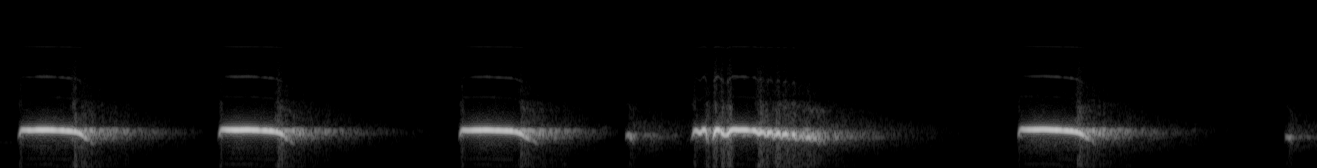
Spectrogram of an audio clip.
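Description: An owl hoots again and again, each hoot holding a low, even pitch and then dropping away.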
